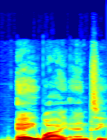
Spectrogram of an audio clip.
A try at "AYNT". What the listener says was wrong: ANT. The Y is silent. Don't ask me why.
